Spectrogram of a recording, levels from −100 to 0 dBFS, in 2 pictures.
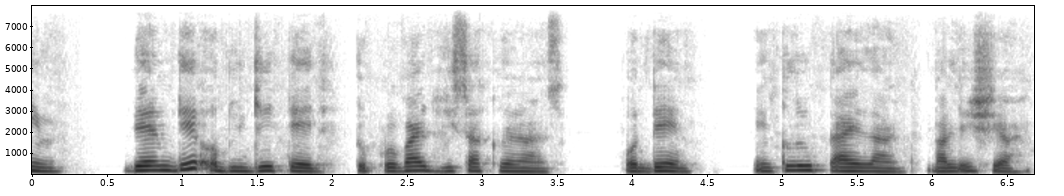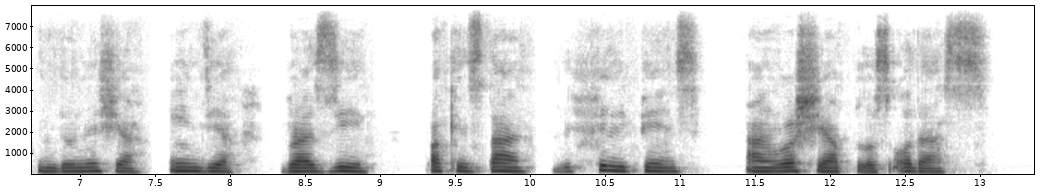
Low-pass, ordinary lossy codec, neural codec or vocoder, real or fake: none; none; codec, 16 kHz, 4 kbps, FunCodec, trained on Chinese and English, 50 frames a second; fake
